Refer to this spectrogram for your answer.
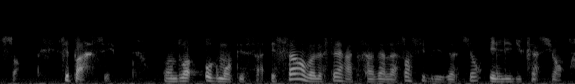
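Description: A man with a fairly high pitch talks at a fairly quick pace, broken by long, frequent pauses. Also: ordinary pitch variation, big swings in loudness. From Montreal. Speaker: municipal politician. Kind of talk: political interview.

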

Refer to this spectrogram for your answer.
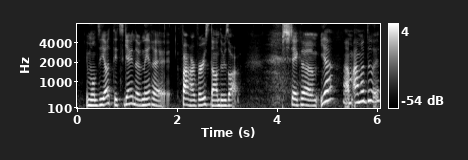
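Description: A woman with a Quebec accent speaks at a medium pitch and a fairly quick pace, using lively intonation. Long, frequent pauses break up her speech. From Quebec City, Limoilou. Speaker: singer and rapper. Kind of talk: radio interview.

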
